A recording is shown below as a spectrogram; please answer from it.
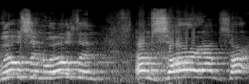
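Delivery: acted-out screaming. Retelling a movie scene of a man swimming after a volleyball, retelling a scream. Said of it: "he's screaming".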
